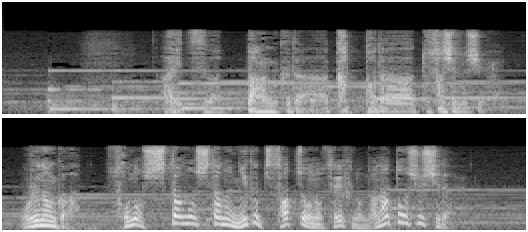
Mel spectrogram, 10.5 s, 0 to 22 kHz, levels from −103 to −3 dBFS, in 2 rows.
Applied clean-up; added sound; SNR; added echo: none; none; none; none.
